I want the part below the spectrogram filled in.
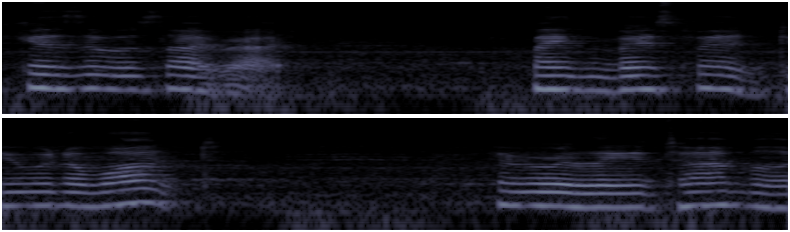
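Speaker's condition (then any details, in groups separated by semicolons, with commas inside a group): Friedreich's ataxia; diagnosed in childhood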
